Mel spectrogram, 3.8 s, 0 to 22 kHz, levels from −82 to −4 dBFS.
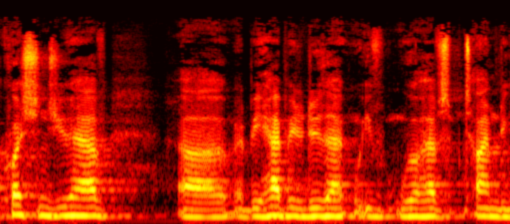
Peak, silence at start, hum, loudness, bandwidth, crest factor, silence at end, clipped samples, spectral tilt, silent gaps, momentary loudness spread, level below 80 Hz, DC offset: -2 dBFS; 0 s; none; -23 LUFS; 16 kHz; 20 dB; 0 s; under 0.1%; -4 dB/octave; none; 10 LU; -60 dBFS; under 0.1%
